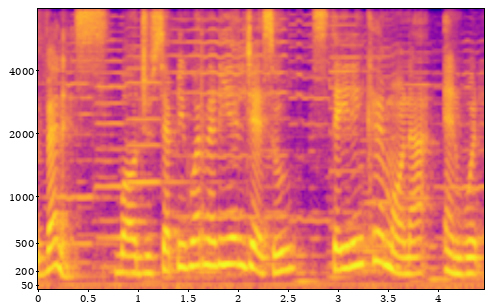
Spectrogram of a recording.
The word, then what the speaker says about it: Gesù: my previous video that the correct pronunciation of del Gesù would be del Gesù. Even though I've been growing up listening and always speaking of del Gesù, so in that way I feel a bit more comfortable.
